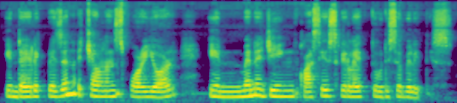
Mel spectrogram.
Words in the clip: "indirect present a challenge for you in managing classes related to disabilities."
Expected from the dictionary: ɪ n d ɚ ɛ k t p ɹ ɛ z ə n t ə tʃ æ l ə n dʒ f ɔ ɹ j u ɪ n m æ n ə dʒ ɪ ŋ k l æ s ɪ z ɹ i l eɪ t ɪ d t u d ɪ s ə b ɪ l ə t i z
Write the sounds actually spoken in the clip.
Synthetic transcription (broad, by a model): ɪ n d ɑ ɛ k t p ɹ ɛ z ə n ə tʃ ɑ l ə n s f ɔ ɹ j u ɪ n m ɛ n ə dʒ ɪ ŋ k l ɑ s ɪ s ɹ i l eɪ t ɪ t u d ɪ s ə b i l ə t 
